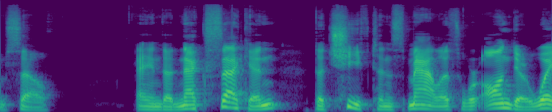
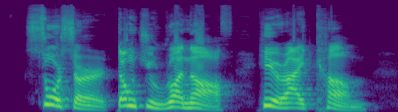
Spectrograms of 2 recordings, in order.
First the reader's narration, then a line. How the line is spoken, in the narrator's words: The chieftain roared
